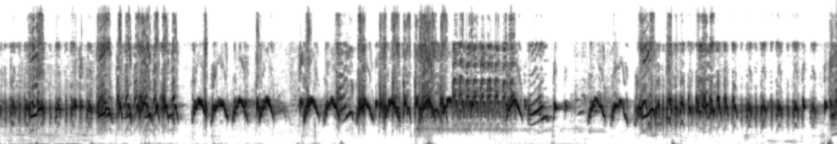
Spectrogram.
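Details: Long bout of sogon singing, with high looping arched notes repeated in regular series and short breaks, staying lively for about ten seconds.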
